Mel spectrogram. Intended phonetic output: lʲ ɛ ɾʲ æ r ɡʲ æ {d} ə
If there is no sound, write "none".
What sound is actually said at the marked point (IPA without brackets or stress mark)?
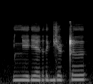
ʈ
